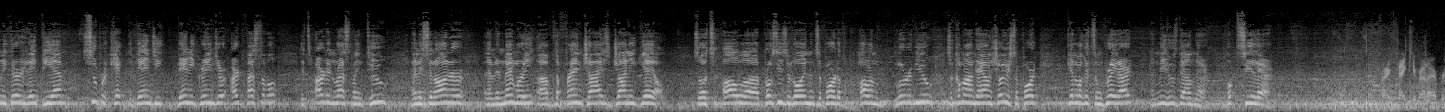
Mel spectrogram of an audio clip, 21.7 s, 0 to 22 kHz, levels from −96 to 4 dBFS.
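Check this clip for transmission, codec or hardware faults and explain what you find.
Nothing in this audio stood out as a problem on listening.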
